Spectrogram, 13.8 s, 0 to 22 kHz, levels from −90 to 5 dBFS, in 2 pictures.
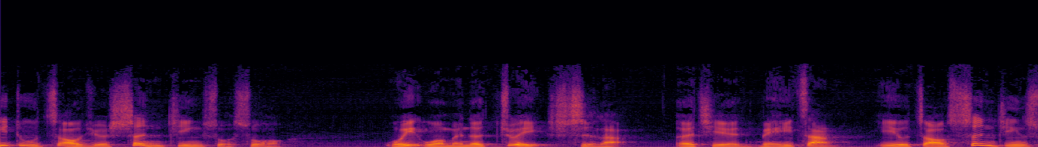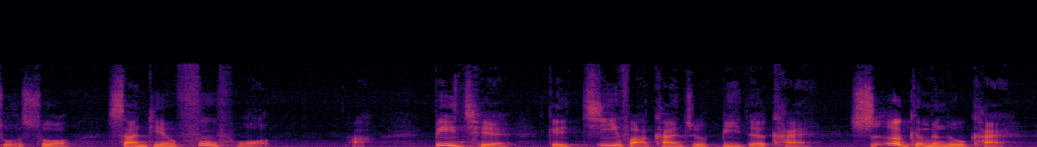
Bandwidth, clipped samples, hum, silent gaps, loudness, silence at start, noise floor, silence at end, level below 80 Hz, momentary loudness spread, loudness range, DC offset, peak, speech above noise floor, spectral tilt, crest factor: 13 kHz; under 0.1%; none; none; -28 LUFS; 0 s; -60 dBFS; 0.2 s; -62 dBFS; 13 LU; 4 LU; under 0.1%; -8 dBFS; 33 dB; -6 dB/octave; 20 dB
